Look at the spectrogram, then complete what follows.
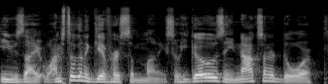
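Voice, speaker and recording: Against a very clean recording with a silent background, a man speaks in an ordinary speaking voice at medium pitch. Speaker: YouTuber reacting to a TV show. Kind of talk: casual commentary to camera.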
